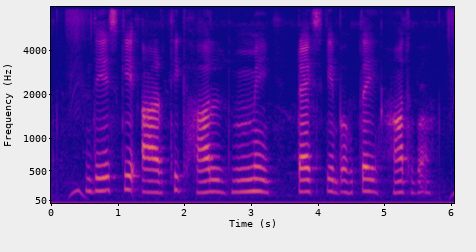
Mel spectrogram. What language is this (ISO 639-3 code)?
bho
